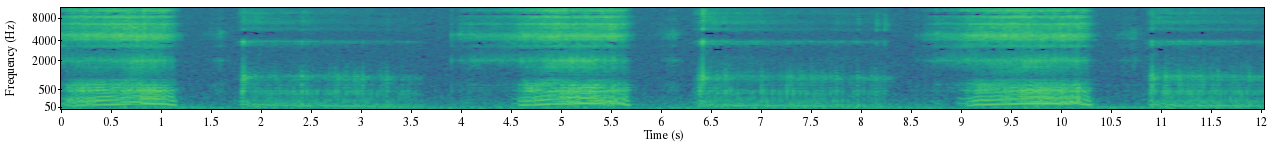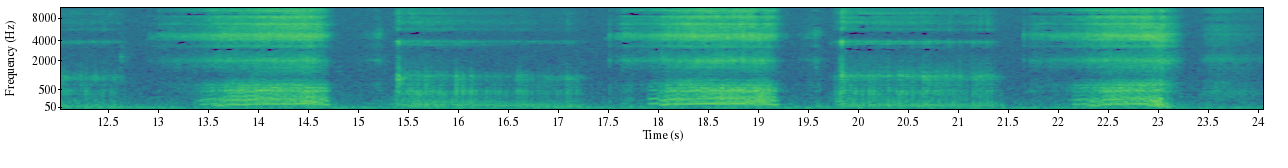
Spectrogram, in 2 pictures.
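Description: A person snoring in a slow, even rhythm: six loud, rattling snores about four and a half seconds apart, each lasting about a second, with a quieter breath between them.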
